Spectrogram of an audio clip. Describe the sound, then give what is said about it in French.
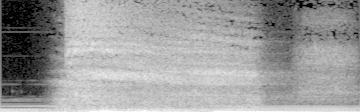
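A loud breath as Ballon Neuf takes a big, noisy, rushing inhale through the nose, then a softer exhale through the mouth that fades out. No one speaks. “Ballon Neuf prit alors une grande inspiration sonore par le nez.”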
